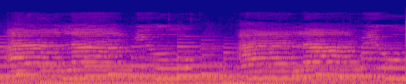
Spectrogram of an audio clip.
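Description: A young girl singing a song over instrumental accompaniment, in two sung phrases with a short gap between them.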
